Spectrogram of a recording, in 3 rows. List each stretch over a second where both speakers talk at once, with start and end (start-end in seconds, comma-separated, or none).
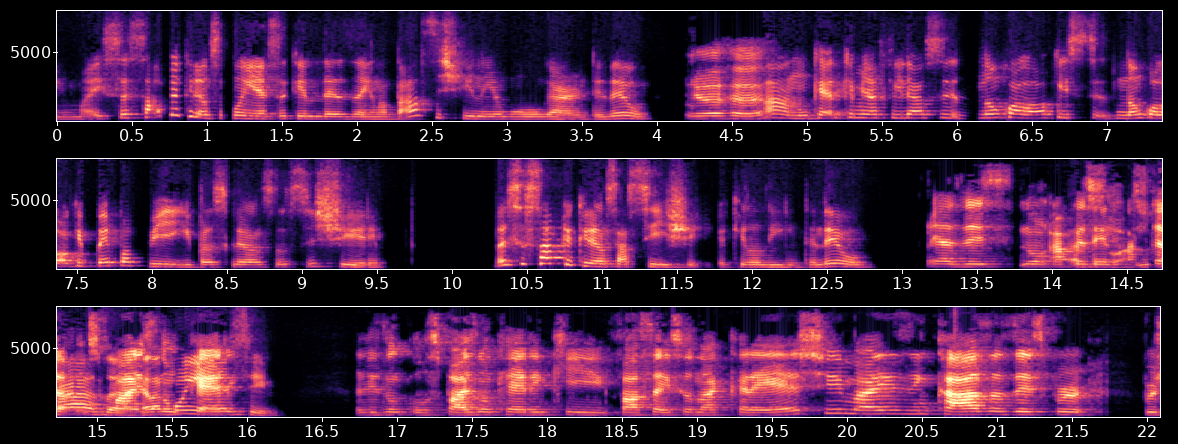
14.2-15.9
